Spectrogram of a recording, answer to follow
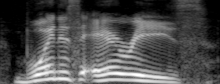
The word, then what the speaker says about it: Buenos Aires: Buenos Aires.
